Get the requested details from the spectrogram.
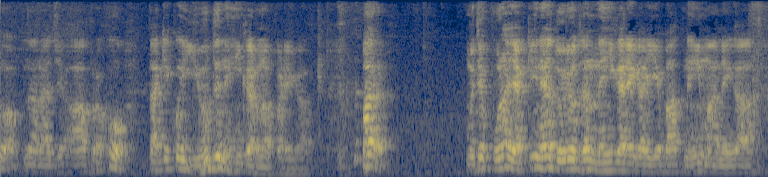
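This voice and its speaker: A man giving a devotional discourse, retelling scripture and asking his listeners questions. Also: medium pitch. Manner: animated, asks the audience questions. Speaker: spiritual storyteller. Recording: roomy sound from a distant mic.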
